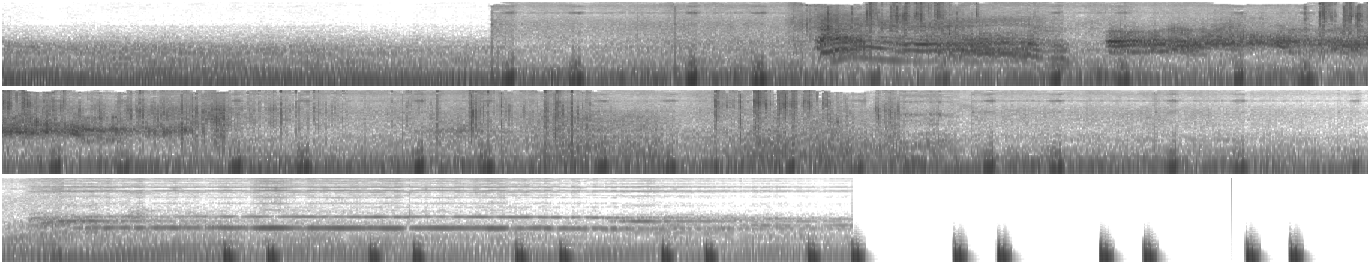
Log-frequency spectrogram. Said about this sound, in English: My heart beat loudly. I swear he could hear it.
